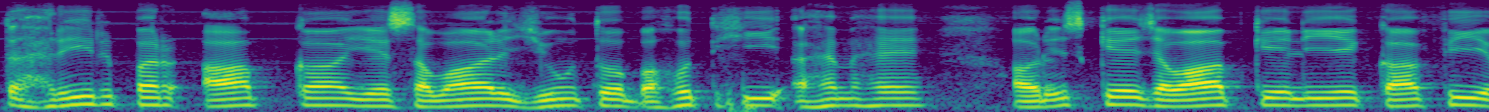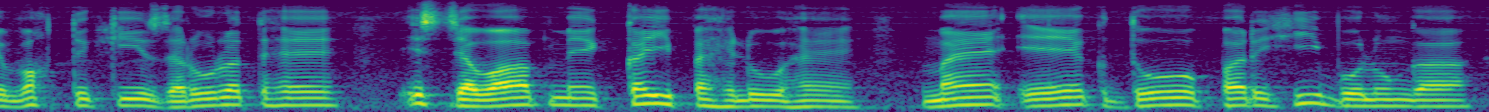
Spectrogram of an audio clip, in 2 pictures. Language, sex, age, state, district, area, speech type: Urdu, male, 30-45, Bihar, Purnia, rural, spontaneous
